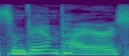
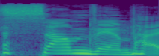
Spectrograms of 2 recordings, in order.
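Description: First: The stress falls on the word vampires. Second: The stress falls on the word some. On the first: The speaker calls it wrong. "Don't say it that way" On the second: The speaker calls it right. "You got to say some vampires"

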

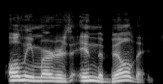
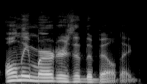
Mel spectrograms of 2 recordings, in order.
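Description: First: The word 'only' does not carry the main stress. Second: The word 'only' carries the main stress. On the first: The speaker calls it right. "But it should be" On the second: The speaker calls it wrong. "Everyone is saying only. ... They're saying it wrong"

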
